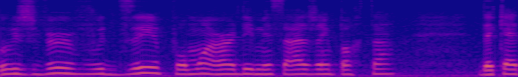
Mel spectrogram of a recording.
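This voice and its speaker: Speaking fairly slowly with a Quebec accent, a woman has a fairly low, somewhat breathy voice with a dark, mellow tone. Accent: Québécois French. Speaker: entrepreneur and video blogger. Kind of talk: casual vlog monologue. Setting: at home in a bathrobe.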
